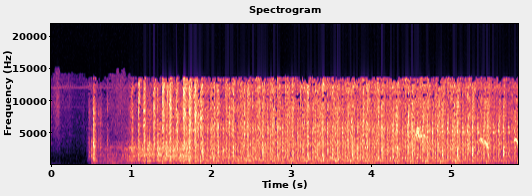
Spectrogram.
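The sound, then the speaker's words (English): The heavy engine of an old green German-made tractor bought in 1962 rumbles to life after a brief quiet moment on a farm in County Wicklow, Ireland. It then chugs steadily and loudly with a rough, knocking rhythm, like an old tractor idling. “When Adolf Bader arrived in Ireland to move into his new farm, he immediately bought a green tractor. That was back in 1962, and he still uses his tractor every day.”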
